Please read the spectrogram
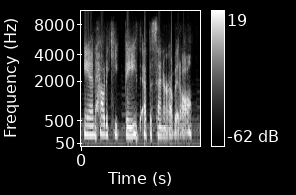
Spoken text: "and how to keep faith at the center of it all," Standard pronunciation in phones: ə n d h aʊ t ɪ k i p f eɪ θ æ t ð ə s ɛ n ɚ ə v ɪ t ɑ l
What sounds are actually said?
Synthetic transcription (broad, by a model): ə n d h aʊ t ɪ k i p f eɪ θ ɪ t ð ə s ɛ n ɚ ə v ɪ t ɑ l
